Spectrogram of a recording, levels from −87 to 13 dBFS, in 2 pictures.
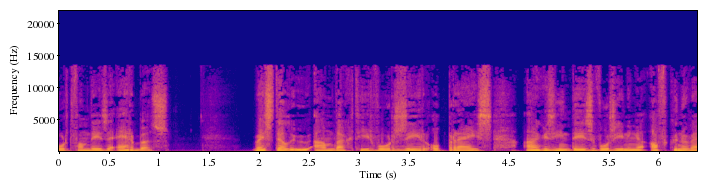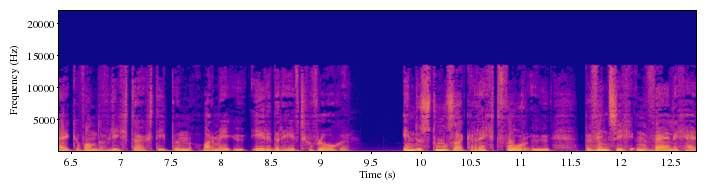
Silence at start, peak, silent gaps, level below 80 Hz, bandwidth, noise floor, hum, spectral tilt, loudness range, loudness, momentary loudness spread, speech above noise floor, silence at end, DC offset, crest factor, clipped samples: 0 s; -2 dBFS; none; -46 dBFS; 13.5 kHz; -47 dBFS; none; -6 dB/octave; 2 LU; -13 LUFS; 6 LU; 35 dB; 0 s; under 0.1%; 12 dB; under 0.1%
